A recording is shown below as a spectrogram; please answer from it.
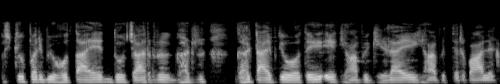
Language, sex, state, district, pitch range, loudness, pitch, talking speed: Hindi, male, Uttarakhand, Uttarkashi, 105-110 Hz, -18 LUFS, 110 Hz, 250 wpm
